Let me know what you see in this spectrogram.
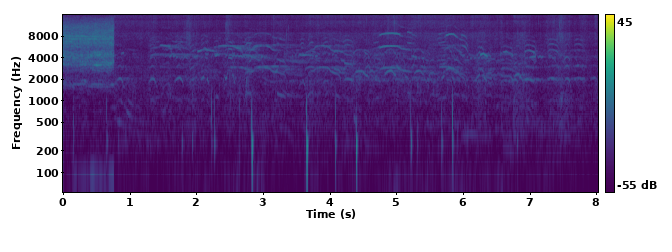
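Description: Birds chirping and twittering, with sharp irregular knocks scattered through it. A steady hiss cuts off suddenly about a second in.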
